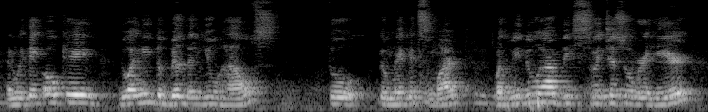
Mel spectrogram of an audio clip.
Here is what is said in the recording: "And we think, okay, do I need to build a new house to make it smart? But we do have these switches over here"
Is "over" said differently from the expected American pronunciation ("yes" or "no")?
no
